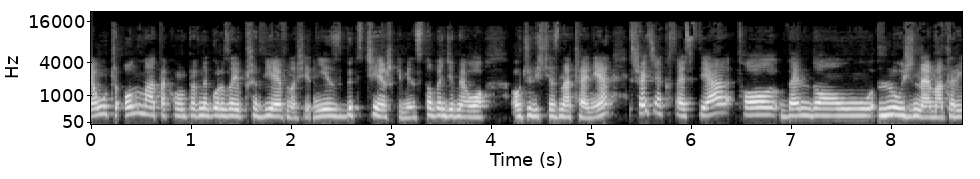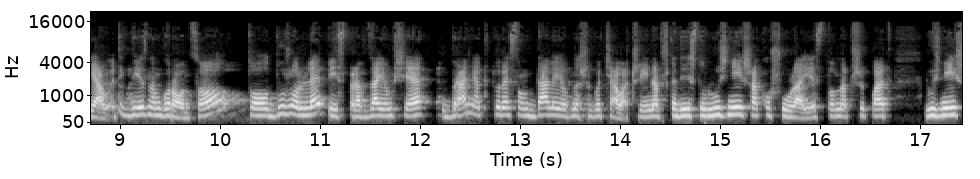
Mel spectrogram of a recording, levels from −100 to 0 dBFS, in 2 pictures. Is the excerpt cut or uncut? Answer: cut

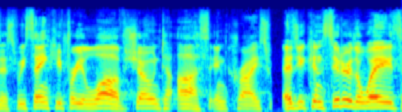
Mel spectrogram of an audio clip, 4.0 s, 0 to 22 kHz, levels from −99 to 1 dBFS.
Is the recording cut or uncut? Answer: cut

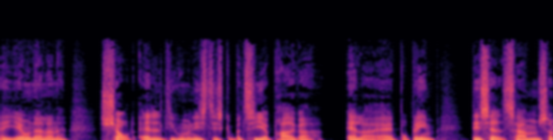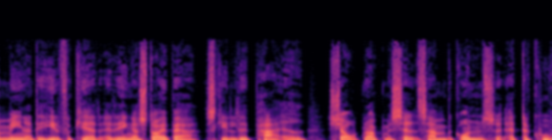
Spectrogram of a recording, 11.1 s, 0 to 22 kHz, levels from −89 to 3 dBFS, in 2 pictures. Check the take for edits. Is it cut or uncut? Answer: uncut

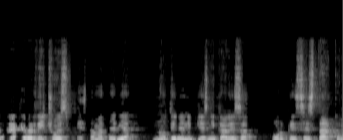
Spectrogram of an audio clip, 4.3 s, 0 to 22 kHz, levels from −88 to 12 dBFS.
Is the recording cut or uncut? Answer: uncut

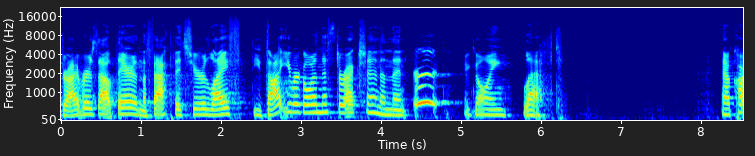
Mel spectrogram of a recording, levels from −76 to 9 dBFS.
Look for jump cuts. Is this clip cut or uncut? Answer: uncut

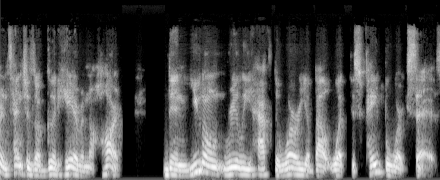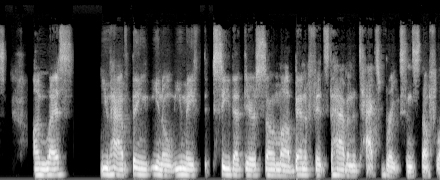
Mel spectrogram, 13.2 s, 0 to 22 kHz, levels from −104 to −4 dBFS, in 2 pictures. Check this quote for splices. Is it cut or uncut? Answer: uncut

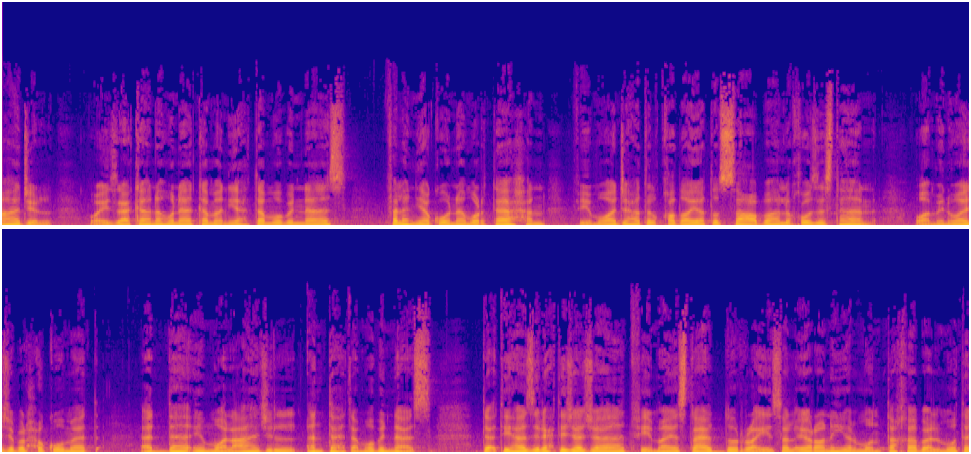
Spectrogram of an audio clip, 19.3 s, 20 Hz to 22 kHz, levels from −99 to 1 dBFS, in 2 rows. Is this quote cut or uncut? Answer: uncut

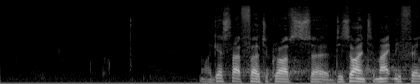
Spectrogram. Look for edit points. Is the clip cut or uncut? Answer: uncut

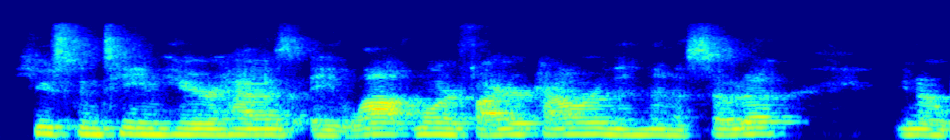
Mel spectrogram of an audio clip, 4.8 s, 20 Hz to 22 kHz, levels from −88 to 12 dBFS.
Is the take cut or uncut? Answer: uncut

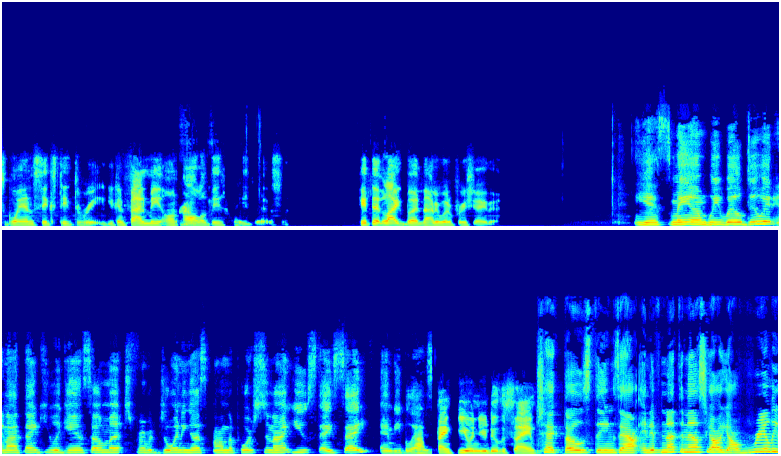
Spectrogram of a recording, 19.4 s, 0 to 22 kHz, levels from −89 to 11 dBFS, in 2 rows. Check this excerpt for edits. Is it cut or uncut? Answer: cut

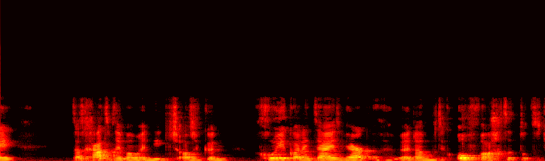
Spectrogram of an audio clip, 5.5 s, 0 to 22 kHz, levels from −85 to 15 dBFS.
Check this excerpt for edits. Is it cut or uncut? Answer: uncut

